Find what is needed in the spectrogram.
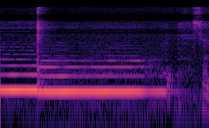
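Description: Saxophone playing a held note, then stepping down a little to a second note held for about a second and a half, which ends shortly before speech resumes.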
